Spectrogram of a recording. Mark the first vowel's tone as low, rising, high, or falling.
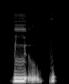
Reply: high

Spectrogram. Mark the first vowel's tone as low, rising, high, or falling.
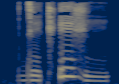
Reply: low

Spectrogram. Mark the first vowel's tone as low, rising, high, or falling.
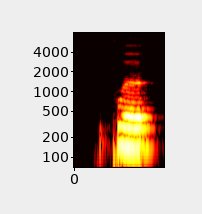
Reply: low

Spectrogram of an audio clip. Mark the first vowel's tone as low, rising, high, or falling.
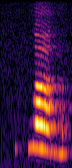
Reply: falling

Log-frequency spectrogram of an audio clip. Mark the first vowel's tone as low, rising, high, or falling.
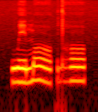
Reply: low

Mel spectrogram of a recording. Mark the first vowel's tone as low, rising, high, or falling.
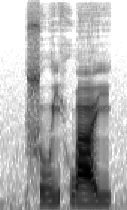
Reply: rising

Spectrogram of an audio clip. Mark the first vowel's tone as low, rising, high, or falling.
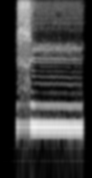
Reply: high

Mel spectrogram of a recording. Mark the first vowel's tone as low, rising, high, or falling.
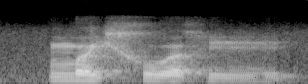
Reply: low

